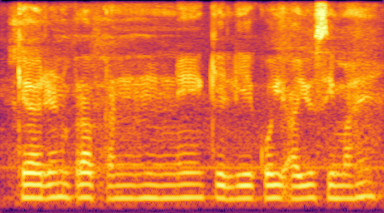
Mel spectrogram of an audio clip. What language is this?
Hindi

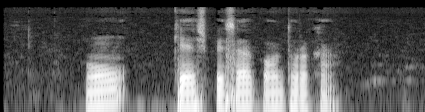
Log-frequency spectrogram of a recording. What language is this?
Dhatki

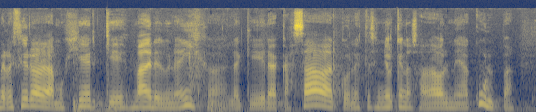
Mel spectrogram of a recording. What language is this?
Spanish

